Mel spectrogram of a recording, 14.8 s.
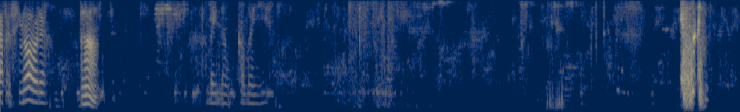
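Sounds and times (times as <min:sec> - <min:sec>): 
speech: 0:00.0 - 0:02.1, 0:03.9 - 0:05.7
person coughing: 0:13.6 - 0:14.2.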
